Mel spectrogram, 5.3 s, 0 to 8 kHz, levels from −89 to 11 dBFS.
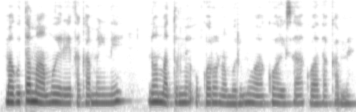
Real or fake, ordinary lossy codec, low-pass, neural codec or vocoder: real; none; none; none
